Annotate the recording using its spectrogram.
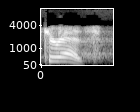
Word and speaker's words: Therese: It's Therese.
